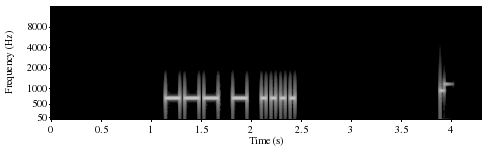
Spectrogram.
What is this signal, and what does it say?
Morse code, heard as a keyed tone, about 25 wpm, 700 Hz. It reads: OTH
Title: Top Three Letter Combinations in Words 25wpm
